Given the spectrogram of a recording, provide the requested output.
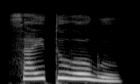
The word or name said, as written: ಸೇದೆವುಗು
